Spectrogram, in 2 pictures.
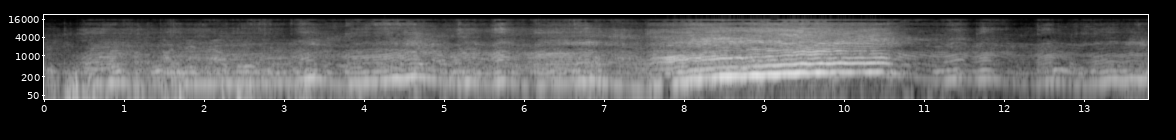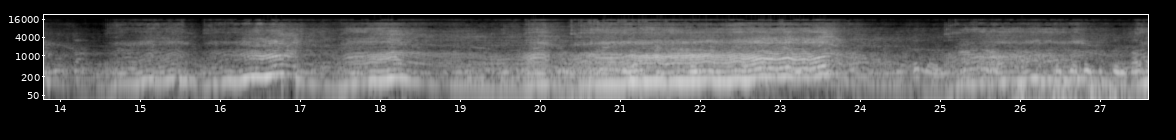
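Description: A small model car engine buzzes loudly, revving up and down as the car races.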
